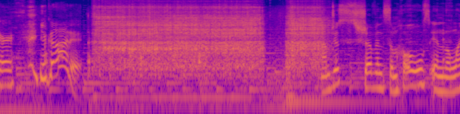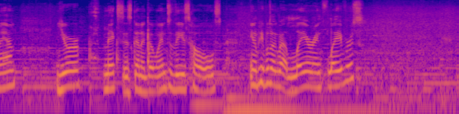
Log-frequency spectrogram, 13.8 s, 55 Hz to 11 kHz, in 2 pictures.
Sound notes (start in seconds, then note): 0.3 chuckling; 1.3 grinding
